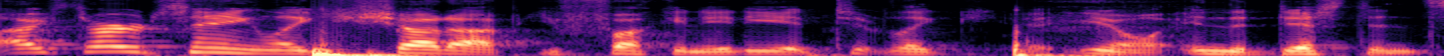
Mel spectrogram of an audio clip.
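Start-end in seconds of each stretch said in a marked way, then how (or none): 0.8-2.1 low, half-swallowed, grumbled delivery. Retelling an insult said toward someone in the distance: retelling a half-muttered insult. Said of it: "half under your breath, half not".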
